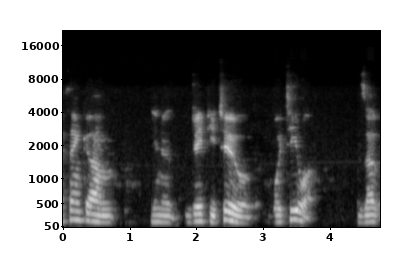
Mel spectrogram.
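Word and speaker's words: Wojtyła: yeah i think um you know jp2 voitiwa is that how do you say it yeah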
